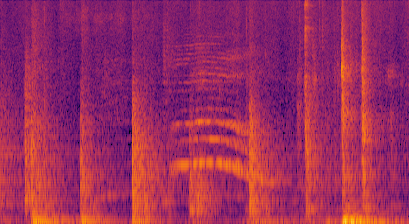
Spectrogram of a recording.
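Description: Footsteps climbing wooden stairs: a series of thuds about two a second, with a short squeak about two seconds in and a heavier thump near the end.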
